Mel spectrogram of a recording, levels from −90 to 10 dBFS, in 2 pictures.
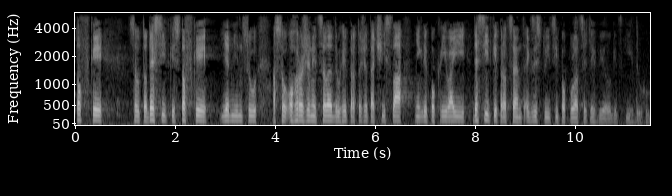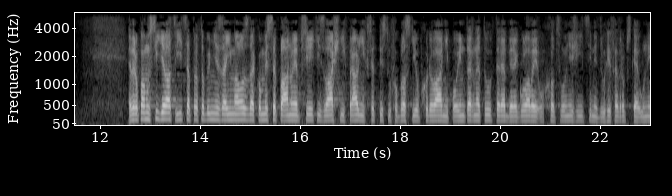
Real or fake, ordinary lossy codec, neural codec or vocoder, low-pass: real; none; none; 5.4 kHz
